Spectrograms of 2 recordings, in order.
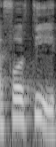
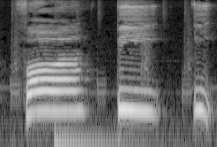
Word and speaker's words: VoLTE: VoLTE dibacanya ya, VoLTE teman-teman, bukan VoLTE ya, VoLTE.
